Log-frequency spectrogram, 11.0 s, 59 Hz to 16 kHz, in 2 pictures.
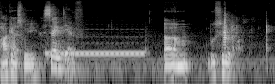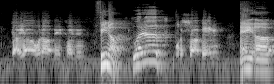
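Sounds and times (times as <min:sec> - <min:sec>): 
speech: 0:00.0 - 0:01.7, 0:03.3 - 0:04.8, 0:06.6 - 0:10.9
electronic telephone ringing tone of an outgoing call: 0:00.9 - 0:03.0.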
